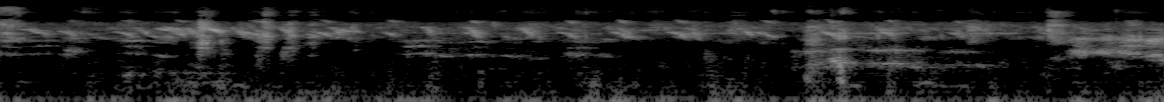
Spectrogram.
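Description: Faint background birdsong: many short, quick falling chirps from small birds, repeating throughout, with a few lower calls near the end.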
